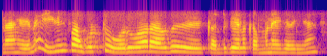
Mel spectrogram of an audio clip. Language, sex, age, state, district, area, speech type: Tamil, female, 45-60, Tamil Nadu, Salem, rural, conversation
